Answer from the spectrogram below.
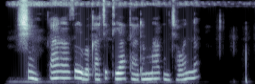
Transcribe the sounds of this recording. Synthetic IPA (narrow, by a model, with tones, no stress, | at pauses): ʃɪ˦˨nɗaː˦naː˦za˦˨jbʊ˨kʼaː˨t͡ʃi˦tɪ˨jaː˦taː˨dɔ˦mːaː˦ɡɐ˨nt͡ʃɛ˨wɐ˦nːɐ˨ŋ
